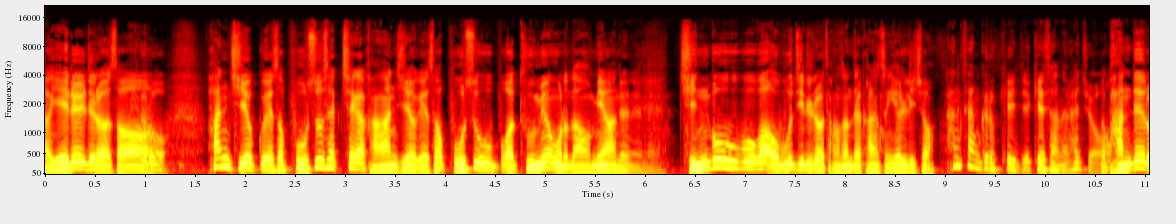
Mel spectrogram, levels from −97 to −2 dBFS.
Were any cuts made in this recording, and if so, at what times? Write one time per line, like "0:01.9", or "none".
none

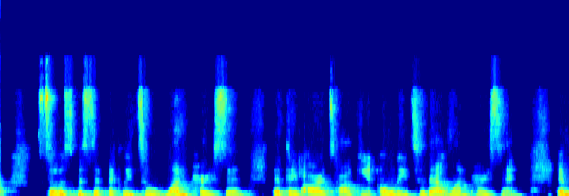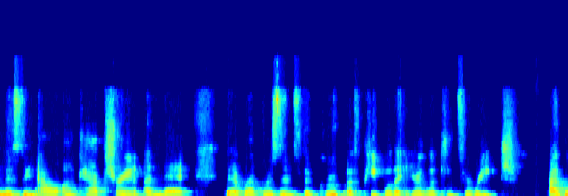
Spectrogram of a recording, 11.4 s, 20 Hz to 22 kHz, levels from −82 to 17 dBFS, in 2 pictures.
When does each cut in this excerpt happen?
0:03.0

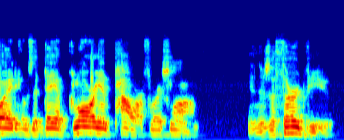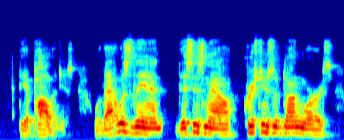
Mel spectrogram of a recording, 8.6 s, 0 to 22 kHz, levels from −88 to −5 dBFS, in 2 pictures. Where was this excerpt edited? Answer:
none

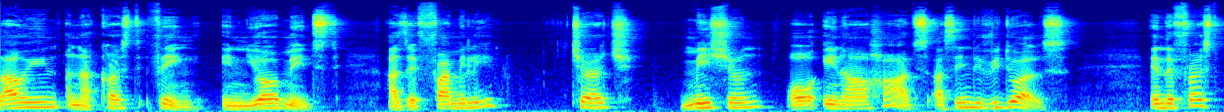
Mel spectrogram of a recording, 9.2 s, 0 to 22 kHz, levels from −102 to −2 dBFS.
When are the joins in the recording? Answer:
none

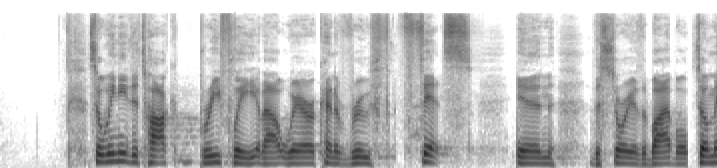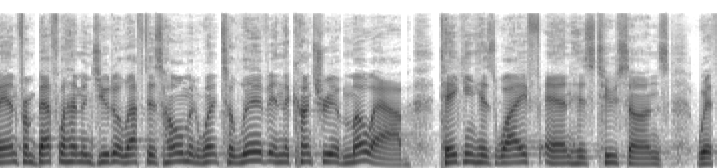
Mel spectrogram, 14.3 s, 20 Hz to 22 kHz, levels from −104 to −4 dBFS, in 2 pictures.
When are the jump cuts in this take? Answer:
0:03.9
0:06.9

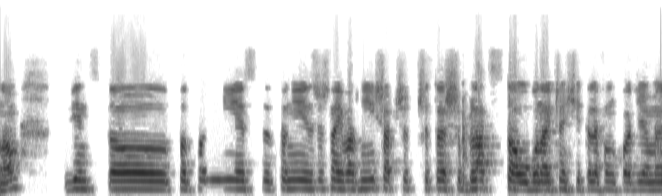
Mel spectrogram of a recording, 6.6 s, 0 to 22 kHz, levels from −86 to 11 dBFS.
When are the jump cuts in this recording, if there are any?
none

